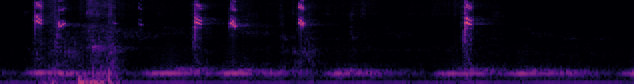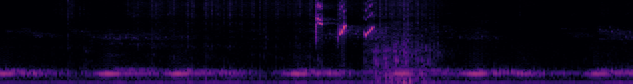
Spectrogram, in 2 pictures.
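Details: A pair of goldfinches giving short, sharp, high chirps in scattered bursts. A steady low hum and a mid-pitched tonal drone run underneath throughout.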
